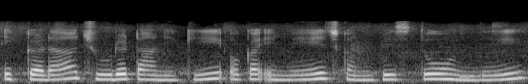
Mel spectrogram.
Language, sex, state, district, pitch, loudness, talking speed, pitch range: Telugu, male, Andhra Pradesh, Sri Satya Sai, 230 Hz, -15 LUFS, 70 wpm, 220-245 Hz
